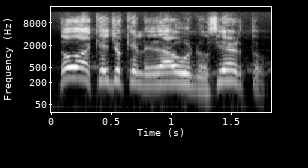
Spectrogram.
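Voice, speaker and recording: A man preaches a sermon, speaking directly to his congregation and often asking them questions. His voice sits high for a man. It rings with the long reverb of a large hall. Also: animated, fast talker, darkish tone.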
